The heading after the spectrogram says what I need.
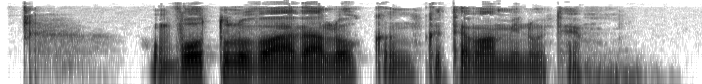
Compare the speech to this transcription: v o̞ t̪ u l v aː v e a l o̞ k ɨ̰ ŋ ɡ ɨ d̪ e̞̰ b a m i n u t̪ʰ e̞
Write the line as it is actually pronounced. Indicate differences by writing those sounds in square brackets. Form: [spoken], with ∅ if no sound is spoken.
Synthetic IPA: v o̞ t̪ u l v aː v e a l o̞ k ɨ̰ ŋ [k] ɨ [t̪] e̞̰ [v] a m i n u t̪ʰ e̞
